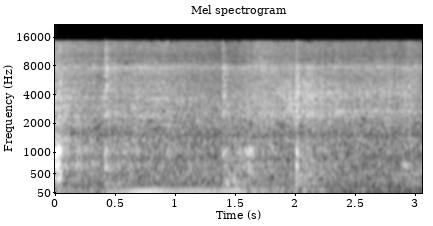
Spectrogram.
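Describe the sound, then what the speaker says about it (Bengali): A fish head frying in a pan with cumin, dried chilies and turmeric gives a soft, steady sizzle, broken by three or four quick scrapes of a spatula stirring it. "একটু নাড়াচাড়া করে ভেজে নেবো"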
